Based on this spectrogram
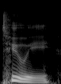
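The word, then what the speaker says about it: Tuohey: So the first guy who spoke uh his name is Patrick Tui and that is spelled uh t u o h e y.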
